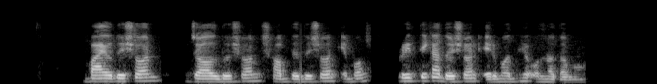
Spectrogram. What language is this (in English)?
Bangla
